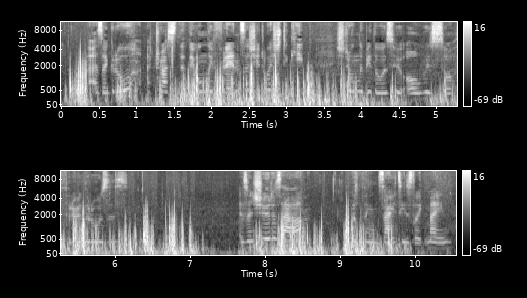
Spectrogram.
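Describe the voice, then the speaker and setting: Distant mic, loud noise: actress playing anxious female performer, very lively intonation, rhyming confessional monologue. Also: fairly high pitch, moderate pace, long pauses. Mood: anxious, rising. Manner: rhythmic, theatrical, emphatic delivery. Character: anxious, candid female actor baring her real self. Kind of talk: rhyming spoken-word dramatic monologue.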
